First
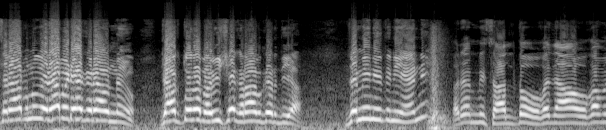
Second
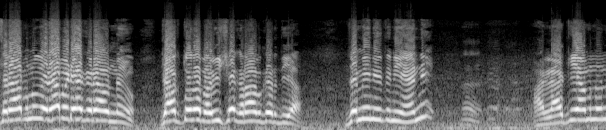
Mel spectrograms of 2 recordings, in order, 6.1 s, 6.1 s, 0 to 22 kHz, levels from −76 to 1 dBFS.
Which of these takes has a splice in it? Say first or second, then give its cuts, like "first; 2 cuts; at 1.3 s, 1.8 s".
first; 1 cut; at 4.4 s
